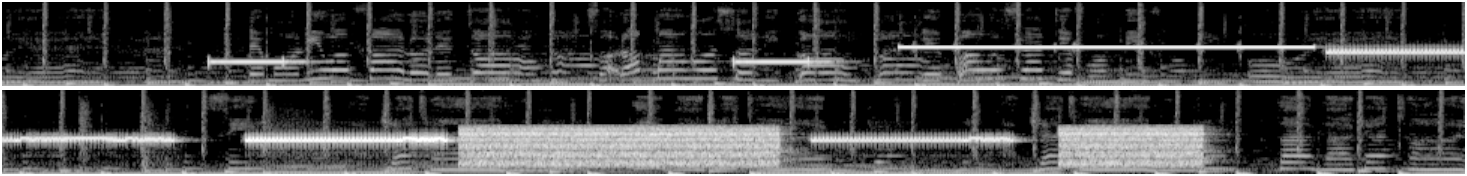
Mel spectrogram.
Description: Fax machine handshake, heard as beeps, a long tone, a warble and hiss.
